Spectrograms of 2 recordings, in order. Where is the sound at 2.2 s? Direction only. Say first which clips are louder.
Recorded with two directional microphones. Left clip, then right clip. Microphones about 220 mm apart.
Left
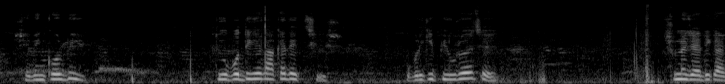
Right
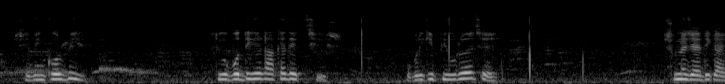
Right 1 dB; 20° left (ahead or behind).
